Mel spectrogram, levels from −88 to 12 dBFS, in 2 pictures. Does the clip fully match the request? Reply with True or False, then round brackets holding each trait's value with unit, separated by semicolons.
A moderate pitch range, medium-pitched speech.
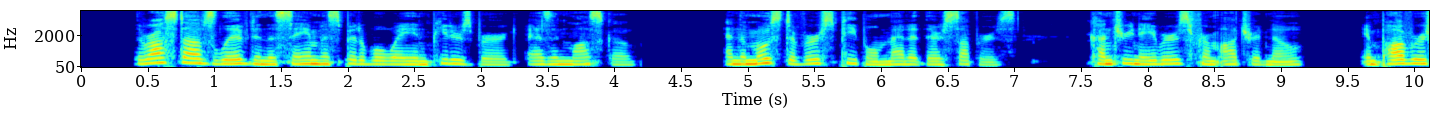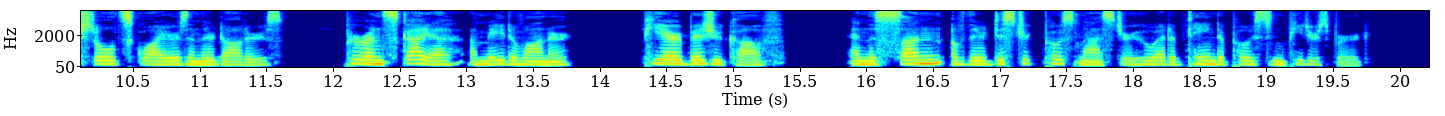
True (3.1 semitones; 175 Hz)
